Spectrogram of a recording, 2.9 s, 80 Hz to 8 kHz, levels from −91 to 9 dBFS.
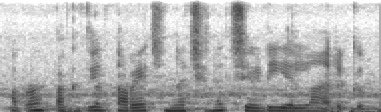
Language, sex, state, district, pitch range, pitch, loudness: Tamil, female, Tamil Nadu, Kanyakumari, 200-225 Hz, 215 Hz, -16 LUFS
